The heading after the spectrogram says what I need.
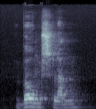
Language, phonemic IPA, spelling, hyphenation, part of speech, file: Dutch, /ˈboːmˌslɑŋ/, boomslang, boom‧slang, noun, Nl-boomslang.ogg
- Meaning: the boomslang, Dispholidus typus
